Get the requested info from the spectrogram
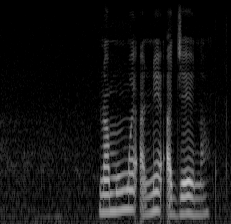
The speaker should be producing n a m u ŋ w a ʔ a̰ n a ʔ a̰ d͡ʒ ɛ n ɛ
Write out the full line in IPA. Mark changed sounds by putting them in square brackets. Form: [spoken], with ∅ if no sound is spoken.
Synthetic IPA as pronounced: n a m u ŋ w [ɛ] ʔ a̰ n [ɛ] ʔ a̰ d͡ʒ [ɛː] n [a]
